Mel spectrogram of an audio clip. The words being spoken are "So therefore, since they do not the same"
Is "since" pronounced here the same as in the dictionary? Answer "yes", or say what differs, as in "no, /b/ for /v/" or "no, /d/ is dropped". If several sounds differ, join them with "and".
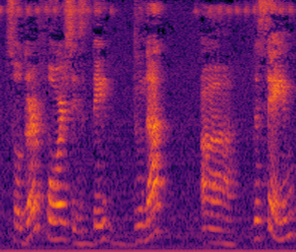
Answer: no, /n/ is dropped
